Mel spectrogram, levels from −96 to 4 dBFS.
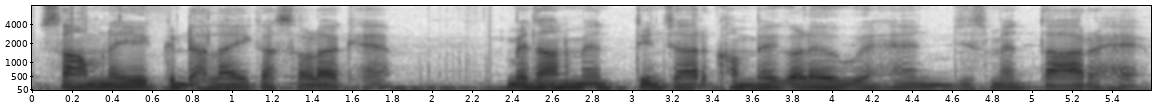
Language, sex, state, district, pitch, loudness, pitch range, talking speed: Hindi, male, Jharkhand, Deoghar, 115 Hz, -16 LUFS, 115-120 Hz, 180 wpm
